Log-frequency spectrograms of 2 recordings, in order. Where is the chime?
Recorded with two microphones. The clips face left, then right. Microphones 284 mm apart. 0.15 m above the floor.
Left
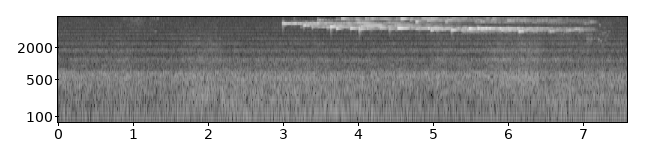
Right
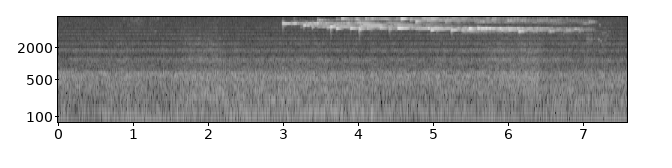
35° left (ahead or behind), 1.6 m.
